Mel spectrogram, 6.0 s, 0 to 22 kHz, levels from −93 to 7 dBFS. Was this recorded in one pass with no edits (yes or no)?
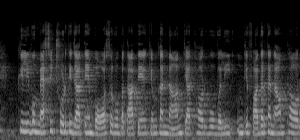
yes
